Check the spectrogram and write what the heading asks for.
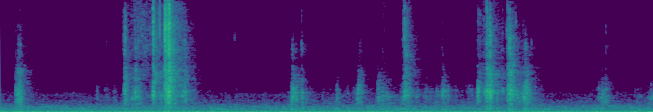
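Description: Clear plastic film handled by hand, a series of short crinkles and clicks, the loudest about a second in and another cluster just before the end, over a steady low hum.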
